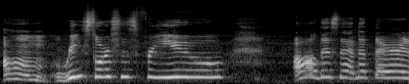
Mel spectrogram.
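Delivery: high falsetto grievance, hammed up; mock outrage. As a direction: imitate the supervisor scolding. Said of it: "she was like".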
